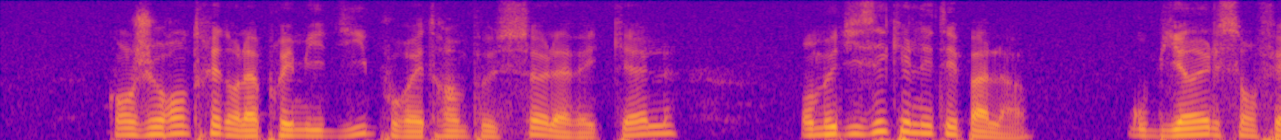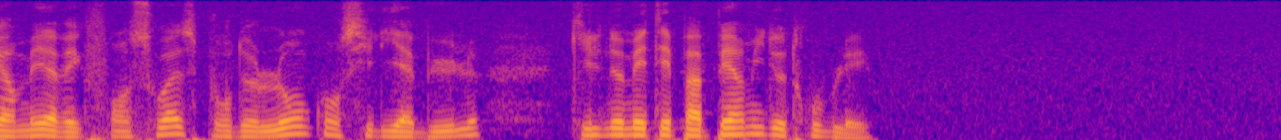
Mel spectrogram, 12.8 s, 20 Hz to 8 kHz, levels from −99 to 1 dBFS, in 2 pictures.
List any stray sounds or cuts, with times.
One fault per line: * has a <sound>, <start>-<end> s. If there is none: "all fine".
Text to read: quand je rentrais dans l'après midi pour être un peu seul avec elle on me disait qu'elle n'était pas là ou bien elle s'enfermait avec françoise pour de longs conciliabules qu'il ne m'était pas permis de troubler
all fine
